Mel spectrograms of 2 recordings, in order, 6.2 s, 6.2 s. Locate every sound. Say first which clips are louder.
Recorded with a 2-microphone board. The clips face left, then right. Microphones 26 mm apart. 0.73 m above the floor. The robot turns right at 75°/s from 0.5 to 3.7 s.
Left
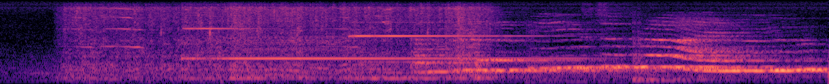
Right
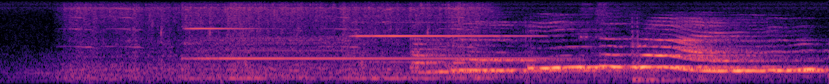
1.4 s a doorbell: even; 35° left, 7.5 m; by 4.1 s 150° right, 7.5 m
3.1 s singing: right 2 dB; 140° right, 2.5 m; by 6.1 s 95° right, 2.5 m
